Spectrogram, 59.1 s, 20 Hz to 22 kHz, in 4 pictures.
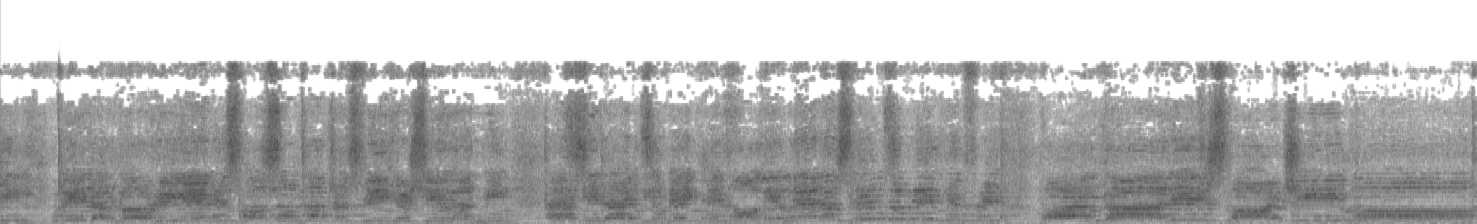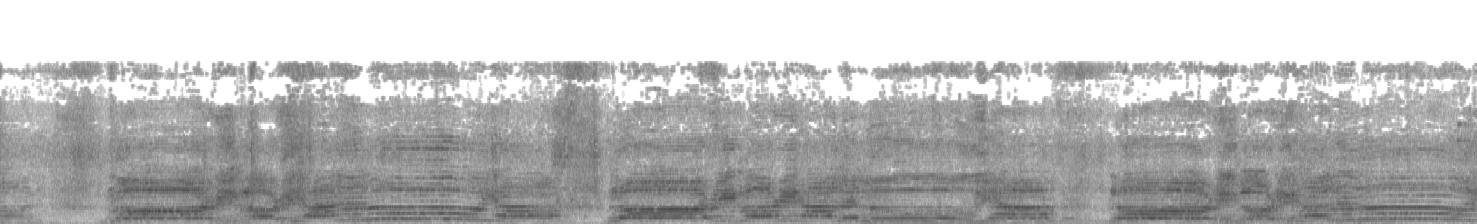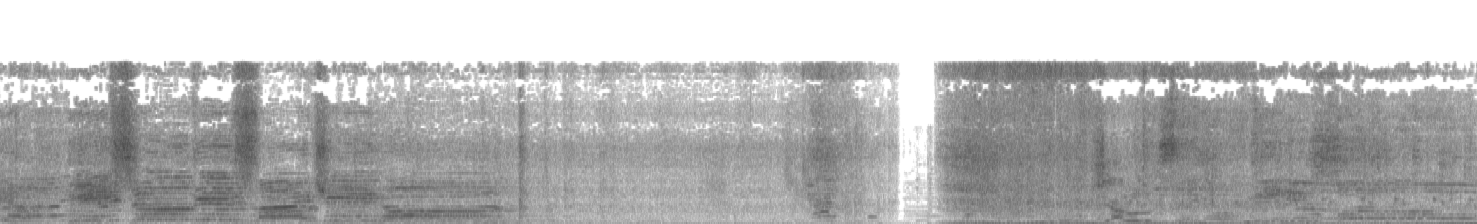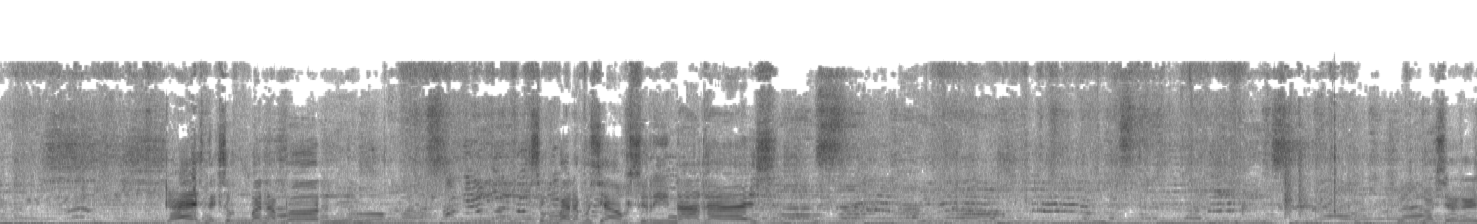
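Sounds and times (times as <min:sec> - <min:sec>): voices singing: 0:00.0 - 0:35.4, 0:39.7 - 0:59.0
musical accompaniment: 0:38.5 - 0:49.9.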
